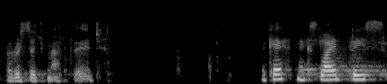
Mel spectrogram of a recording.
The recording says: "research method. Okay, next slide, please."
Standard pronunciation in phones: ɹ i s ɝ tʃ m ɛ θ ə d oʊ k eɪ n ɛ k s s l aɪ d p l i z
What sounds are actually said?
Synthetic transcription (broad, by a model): ɹ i s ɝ tʃ m ɛ θ ə d oʊ k eɪ n ɛ k s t l aɪ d p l i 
